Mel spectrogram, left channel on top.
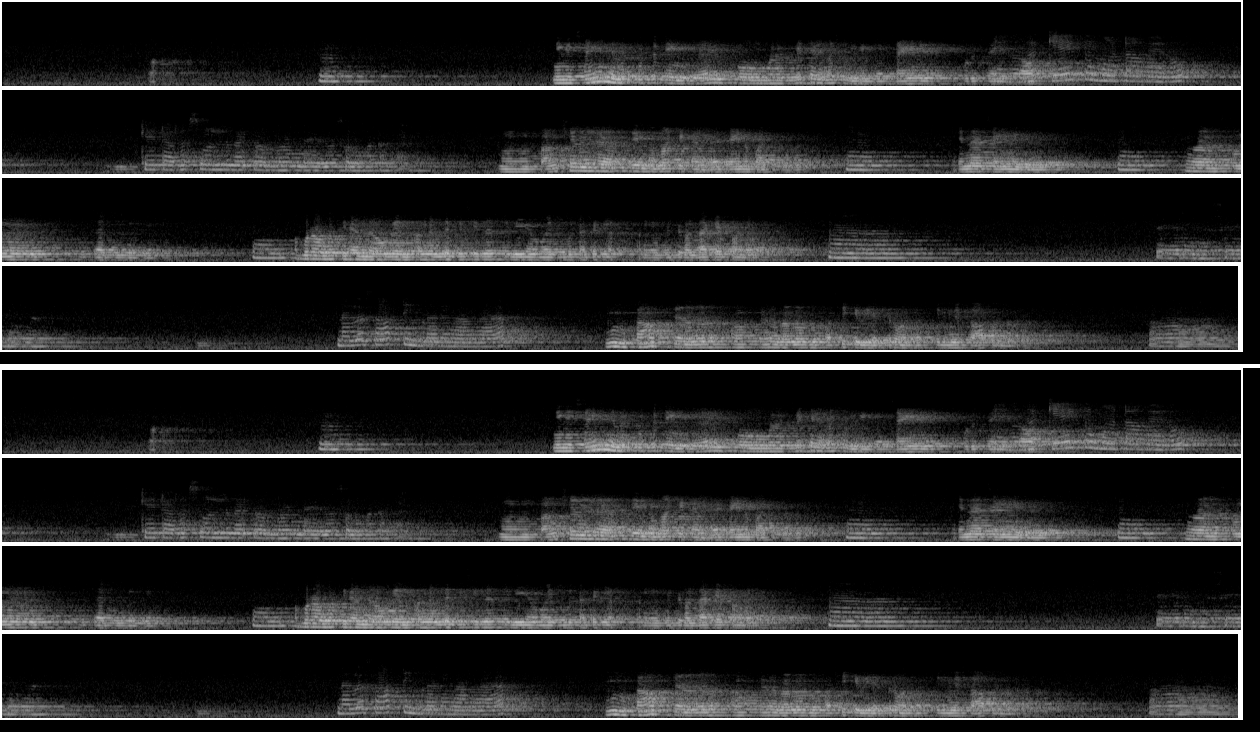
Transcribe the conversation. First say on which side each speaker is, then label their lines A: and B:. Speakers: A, on the left; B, on the left.
A: <unintelligible> <inaudible>
B: ம்
A: நீங்க ச்சையின்எனக் குடுத்ட்டீங்க க இப்போ உங்களுக்க கேட்டா என்ன சொல்லுவீங்க சைனு குடுத்தே எனக்கு
B: எங்கல்ல கேக்க மாட்டாங்க எதூ
A: ம்
B: கேட்டாலு சொல்லுவ ஒன்னு இல்ல எதூ சொல்ல மாட்டாங்க
A: ம பங்க்ஷன்ல அப்பே எங்க அம்மா கேட்டாங்க சைன்னு பாத்துட்டு
B: அ
A: என்னா சைனுது அப்டின்
B: ஓ
A: ஆ சொன்னேன் <unintelligible> ஆக்டடீவா பொய்ட்டுருக்
B: ம்
A: அப்பற ஒர் செகன்ட் அவங்க அங்க இர்ந்து பிஸி சரி அவுங்க எதுவுமே கண்டுக்ல அங்கிட்டு வந்தா கேப்பாங்க
B: அ அ சேரிங்க சேரிங்க
A: ம்
B: நல்லா சாப்பிட்டீங்ளா நீங்க அங்க
A: ம் சாப்டெ நல்லாதா சாப்டே அதனால உங்க பசிக்கிது எத்துரு வந்தா திரும்மியு சாப்பிடுவ
B: அ அ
